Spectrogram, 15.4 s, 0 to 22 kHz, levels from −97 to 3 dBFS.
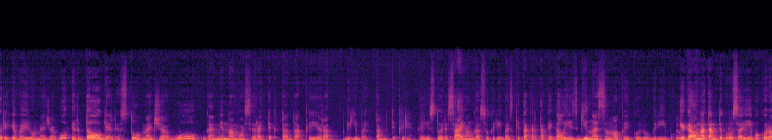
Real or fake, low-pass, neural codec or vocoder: fake; 14.4 kHz; autoencoder, 48 kHz, 128 numbers a frame, DAC-VAE, trained on Japanese speech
